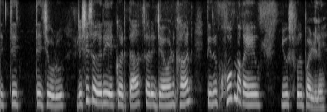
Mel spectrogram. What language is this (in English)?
Konkani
